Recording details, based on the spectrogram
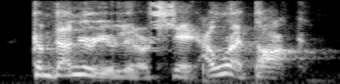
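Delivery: demonic, infernal voice yelling out as if from afar. Calling out to an unseen creature hiding in the rafters: yelling in character. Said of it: "I'm gonna yell out an infernal".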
